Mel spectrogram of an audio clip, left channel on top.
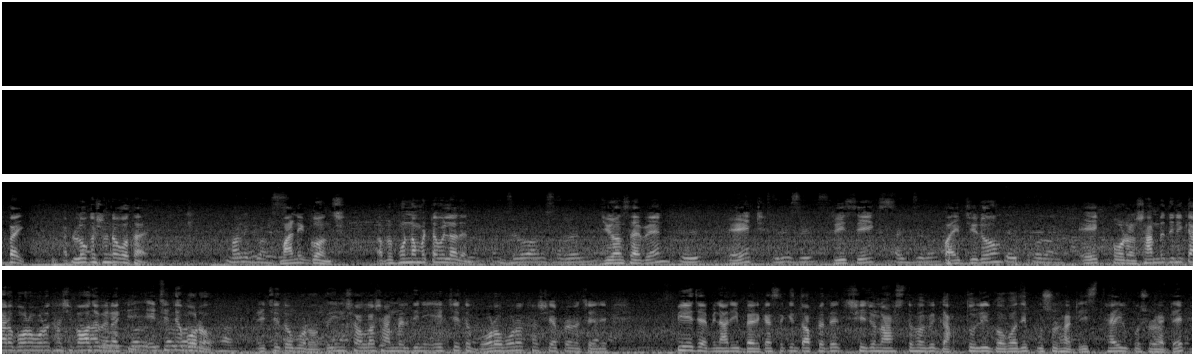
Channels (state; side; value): silent; left; 55 dB below the other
